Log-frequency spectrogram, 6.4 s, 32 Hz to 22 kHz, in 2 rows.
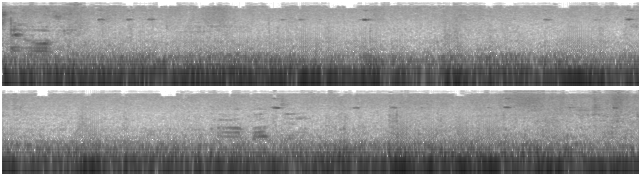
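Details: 2018-2019 Nissan Kicks after replacing front control arms and bump stops, test drive over potholes with microphone on floor: only low road rumble, no knocks or clunks; front suspension noise resolved.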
